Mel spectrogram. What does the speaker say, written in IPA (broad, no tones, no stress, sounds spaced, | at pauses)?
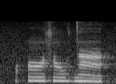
ʔ ɔ̃ s ɔ̃ w d ã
